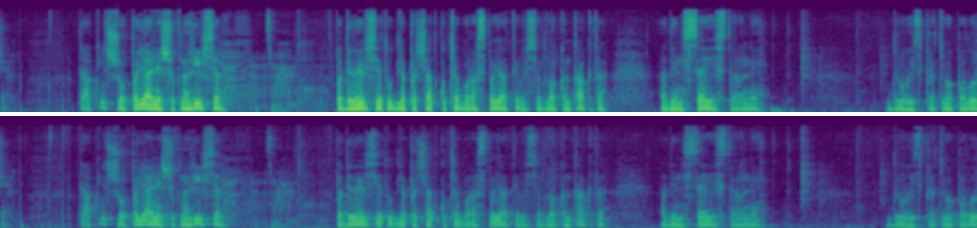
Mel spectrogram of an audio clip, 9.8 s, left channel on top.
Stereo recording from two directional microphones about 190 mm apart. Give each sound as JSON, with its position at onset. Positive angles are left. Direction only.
{"t": 0.8, "sound": "speech", "side_deg": 45}
{"t": 7.2, "sound": "speech", "side_deg": 40}
{"t": 8.9, "sound": "speech", "side_deg": 50}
